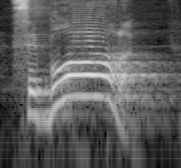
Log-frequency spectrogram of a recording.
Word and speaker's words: cebola: vou chamar o cebola cebola cebola Qual a sílaba que se esticou que eu falei que eu pronunciei mais forte você vai me dizer que é o BO então o BO é a sílaba tônica por que que que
